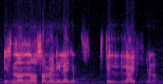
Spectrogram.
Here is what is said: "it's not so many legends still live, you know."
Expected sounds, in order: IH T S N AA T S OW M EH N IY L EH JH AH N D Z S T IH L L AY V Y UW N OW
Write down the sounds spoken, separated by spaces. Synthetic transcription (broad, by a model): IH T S N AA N S OW M EH N IY L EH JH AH N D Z S T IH L L AY F Y UW N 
